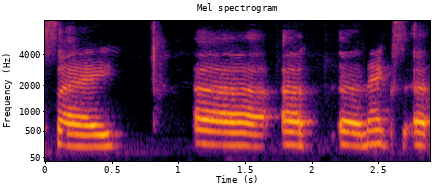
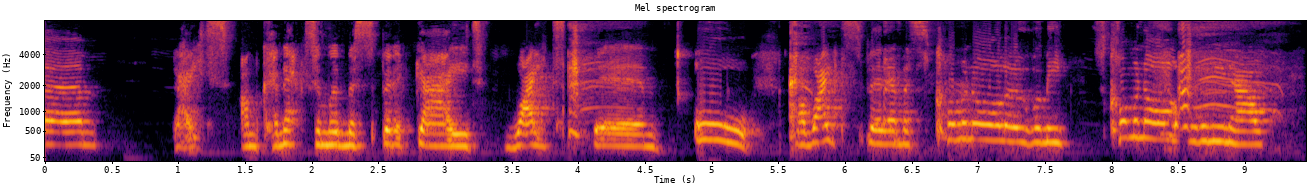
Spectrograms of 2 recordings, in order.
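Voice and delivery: acted, theatrical stage psychic spirit-medium voice. Describing how a psychic from Liverpool comes in: Reg Corker impression. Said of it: "I'm just doing a very brief impression of him".

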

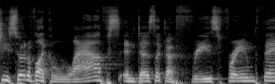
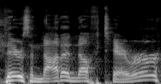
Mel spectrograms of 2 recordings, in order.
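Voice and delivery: usual speaking voice

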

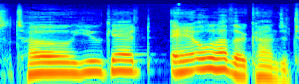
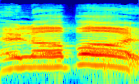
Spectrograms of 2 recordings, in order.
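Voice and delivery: strained put-on caller voice, higher and louder; 6 semitones higher, 8 dB louder than usual. Playing a caller on the phone to the hosts: strained Pastor Christmas voice. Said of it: "this hurts my voice".

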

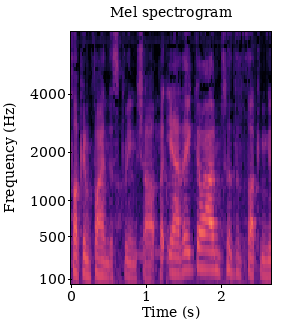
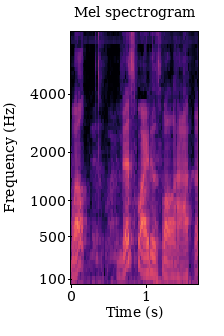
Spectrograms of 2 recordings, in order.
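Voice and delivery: ordinary talk, nothing marked

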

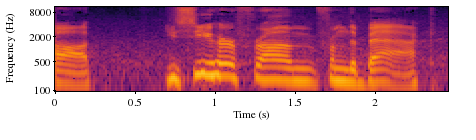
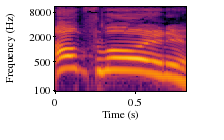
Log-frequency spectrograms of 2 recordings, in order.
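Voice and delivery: put-on pitched-up old Italian tough-guy voice; 9 semitones higher, 3 dB louder than usual. Imagining how a character will talk once he learns to speak: old italian guy voice. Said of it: "He'll go".

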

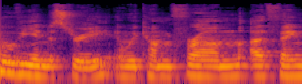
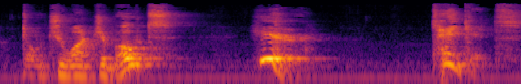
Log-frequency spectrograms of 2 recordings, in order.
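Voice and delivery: enticing, luring killer clown voice. Comparing two actors' versions of a scene, imitating Tim Curry as Pennywise. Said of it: "Tim Curry went ahead and was like".

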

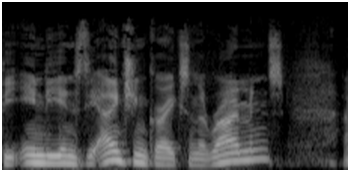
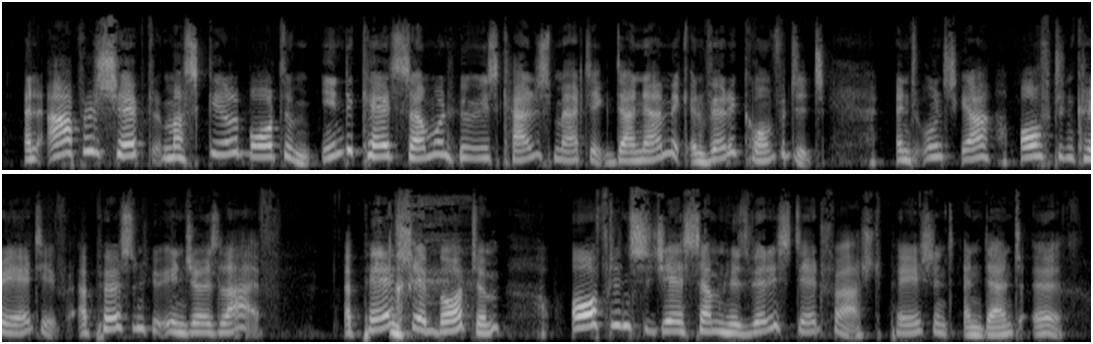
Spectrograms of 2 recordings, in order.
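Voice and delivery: fake German accent, much higher; 8 semitones higher than usual. Quoting rumpologist Ulf Beck aloud: Ulf Beck German accent. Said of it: "Can you possibly ever do a German accent".

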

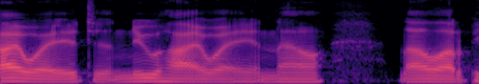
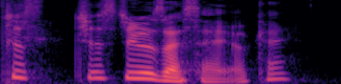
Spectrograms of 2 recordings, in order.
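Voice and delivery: mock-friendly, comforting tone, much higher; 10 semitones higher than usual. Describing how a character delivers a line, imitating a friendly, comforting tone. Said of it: "he says it in like a really friendly, like comforting way".

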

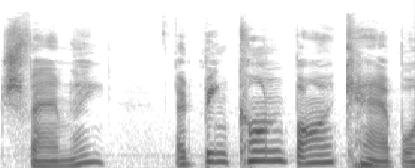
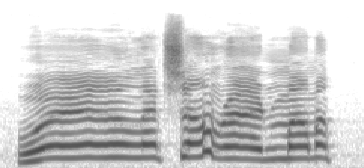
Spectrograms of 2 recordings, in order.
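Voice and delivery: slow rock-and-roll drawl with long stretched well; 9 semitones higher, 3 dB louder than usual. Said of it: "you'll go [name]".

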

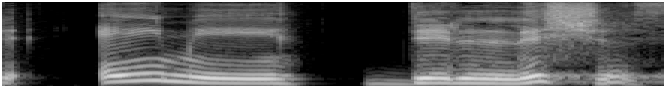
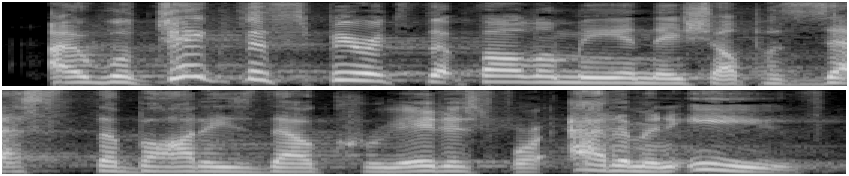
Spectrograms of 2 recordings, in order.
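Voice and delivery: put-on devil voice. Taking a reading turn in a group, in a put-on Lucifer voice. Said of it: "Let me get my Lucifer voice on".

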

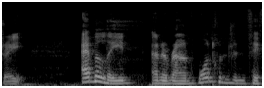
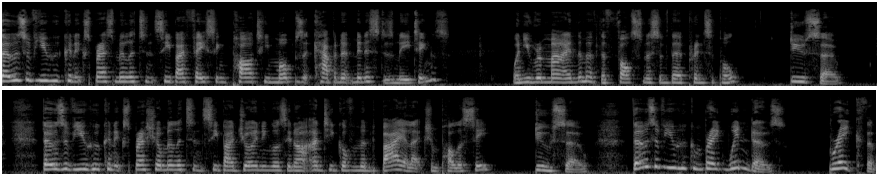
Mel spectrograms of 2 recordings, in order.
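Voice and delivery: put-on proper woman's voice, pitched up; 7 semitones higher, 4 dB louder than usual. Asked for an extract of her Albert Hall speech, you perform it in a proper woman voice. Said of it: "in your woman voice, proper woman voice".

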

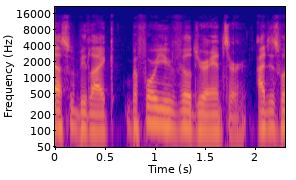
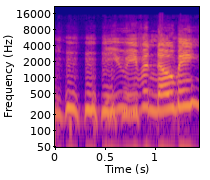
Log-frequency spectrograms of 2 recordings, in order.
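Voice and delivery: put-on shout, higher; 13 semitones higher than usual. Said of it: "Stop yelling at me".

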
